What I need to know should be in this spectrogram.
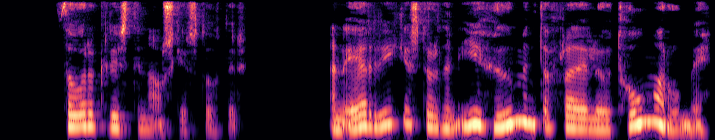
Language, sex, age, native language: Icelandic, female, 30-39, Icelandic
